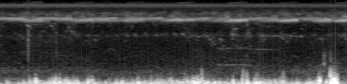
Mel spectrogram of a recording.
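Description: A cicada's steady, high-pitched buzz drones on without a break over low rumbling noise.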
